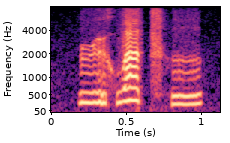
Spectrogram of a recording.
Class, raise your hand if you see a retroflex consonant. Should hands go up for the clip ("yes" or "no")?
yes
